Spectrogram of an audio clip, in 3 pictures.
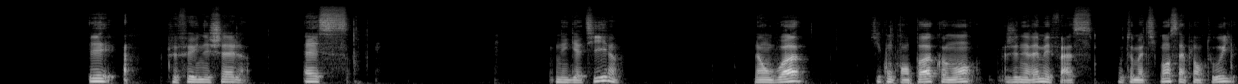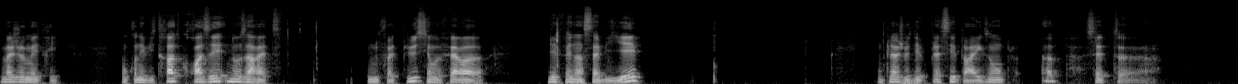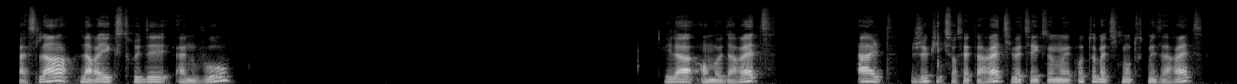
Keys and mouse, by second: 3.5 s, 7.4 middle click, 8.6 shift+middle click, 9.0-12.3 middle drag, 18.0 ctrl+z, 22.7 click, 24.2 click, 27.6-28.6 drag, 29.8-31.1 drag, 32.5 click, 34.1 alt+click.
